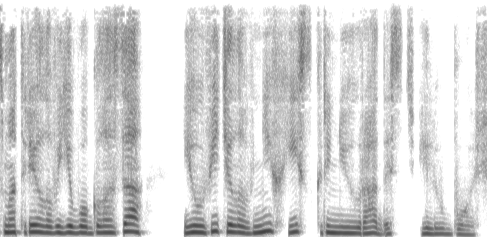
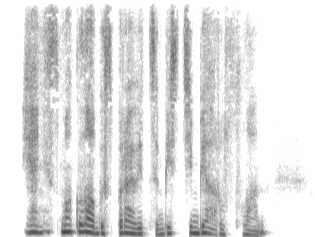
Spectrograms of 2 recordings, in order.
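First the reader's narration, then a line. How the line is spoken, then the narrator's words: Tearful whisper. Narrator (Russian): прошептала я, чувствуя, как слезы снова подступают к глазам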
